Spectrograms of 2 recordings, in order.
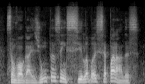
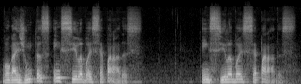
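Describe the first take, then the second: First: Said in the usual way. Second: Slow dictation. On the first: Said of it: "definition restated at normal pace". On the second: Shown as a demonstration. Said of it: "teacher repeats definition slowly".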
